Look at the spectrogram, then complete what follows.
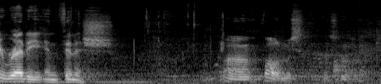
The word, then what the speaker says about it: valmis: Valmis. Valmis.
